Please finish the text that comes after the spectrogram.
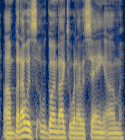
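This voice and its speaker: A man in his fifties from Cuba, a church staff guest telling his story in a casual interview, soft-spoken and halting with many restarts. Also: fairly low pitch, flat delivery, gravelly.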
